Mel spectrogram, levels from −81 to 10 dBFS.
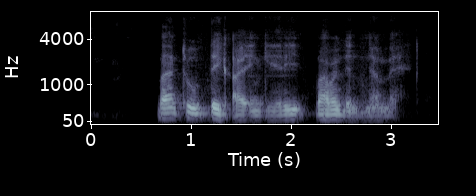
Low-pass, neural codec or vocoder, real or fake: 7.2 kHz; codec, 16 kHz, 1.1 kbps, Voila-Tokenizer; fake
